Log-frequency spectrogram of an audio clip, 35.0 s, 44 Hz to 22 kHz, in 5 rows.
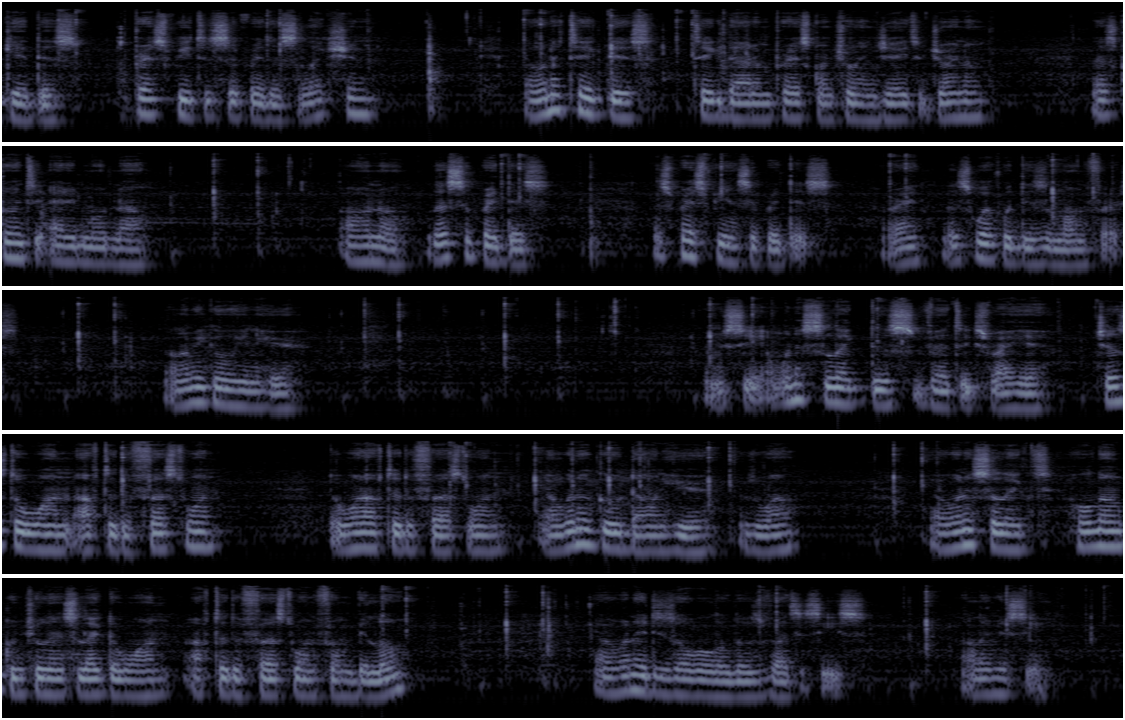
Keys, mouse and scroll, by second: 0.7 right click, 1.5 p, 2.4 Tab, 3.4 right click, 3.9-4.3 shift+middle drag, 4.4 shift+right click, 5.6 ctrl+j, 6.5 Tab, 6.9 middle click, 6.9-7.6 scroll up 2, 7.6 a, 8.5-10.4 shift+middle drag, 9.5 Tab, 10.4 alt+right click, 11.3 p, 12.3 Tab, 12.8 right click, 13.2 Tab, 13.8-19.7 shift+middle drag, 14.1 a, 14.3 click, 14.3 right click, 14.5 scroll down 1, 15.1 scroll down 2, 15.4 z, 15.7-16.8 scroll up 3, 18.1-18.5 scroll up 2, 19.7 right click, 20.8 a, 21.9 shift+middle click, 22.4-22.7 scroll up 2, 22.7 scroll down 2, 24.0 right click, 24.3 scroll down 1, 24.5-30.6 shift+middle drag, 25.3 scroll down 1, 25.7-26.7 scroll up 2, 30.6 ctrl+right click, 31.1 scroll down 1, 31.3 shift+middle click, 31.7-32.0 scroll down 2, 32.0 x, 33.6 a, 34.0-35.0 shift+middle drag, 34.6 ctrl+z.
